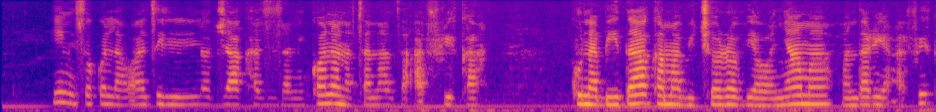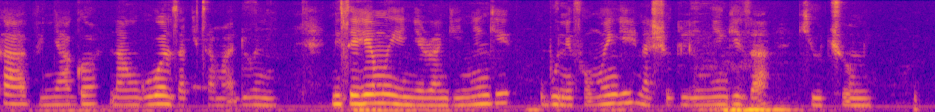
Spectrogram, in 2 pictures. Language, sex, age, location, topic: Swahili, female, 18-24, Nairobi, finance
